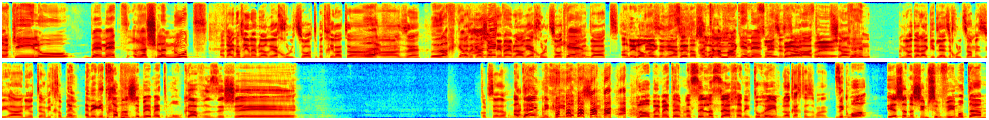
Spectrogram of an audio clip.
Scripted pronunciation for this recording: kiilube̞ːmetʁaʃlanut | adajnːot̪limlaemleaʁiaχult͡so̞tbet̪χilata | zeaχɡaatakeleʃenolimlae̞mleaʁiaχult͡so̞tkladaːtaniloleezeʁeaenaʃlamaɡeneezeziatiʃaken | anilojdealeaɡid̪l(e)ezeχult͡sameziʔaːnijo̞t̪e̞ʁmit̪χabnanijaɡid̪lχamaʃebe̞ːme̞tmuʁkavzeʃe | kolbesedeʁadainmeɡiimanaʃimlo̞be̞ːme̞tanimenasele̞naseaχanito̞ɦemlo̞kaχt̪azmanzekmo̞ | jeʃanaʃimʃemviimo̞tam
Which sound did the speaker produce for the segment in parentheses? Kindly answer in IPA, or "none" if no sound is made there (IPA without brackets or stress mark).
e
